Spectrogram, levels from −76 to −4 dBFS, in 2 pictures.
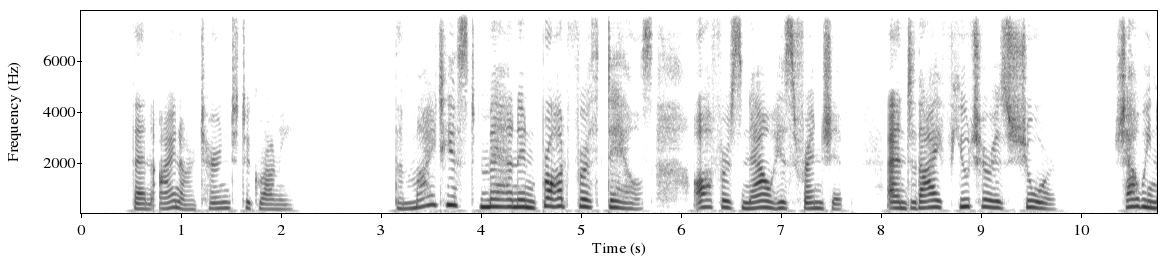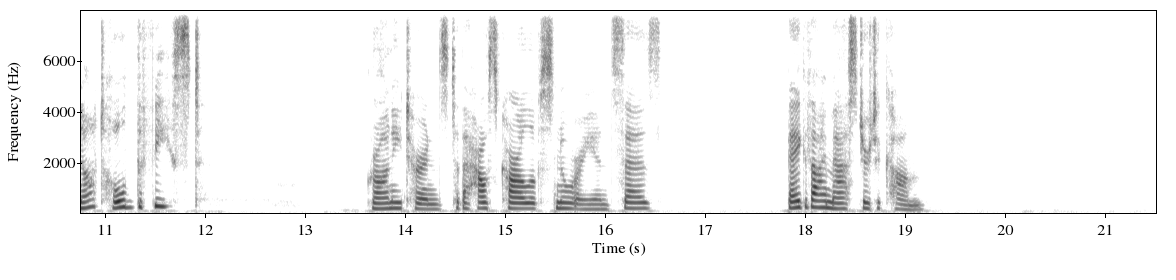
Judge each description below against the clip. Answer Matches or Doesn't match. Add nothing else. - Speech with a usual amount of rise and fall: Matches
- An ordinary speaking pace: Doesn't match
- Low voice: Doesn't match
